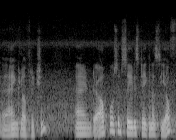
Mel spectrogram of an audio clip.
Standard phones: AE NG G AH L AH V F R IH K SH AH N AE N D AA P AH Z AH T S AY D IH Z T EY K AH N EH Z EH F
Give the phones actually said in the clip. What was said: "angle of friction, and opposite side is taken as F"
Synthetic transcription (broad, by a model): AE NG G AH L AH F R IH K SH AH N AE N D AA P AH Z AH T S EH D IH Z T EY K AH N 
